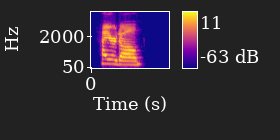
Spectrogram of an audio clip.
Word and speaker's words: Heyerdahl: Heyerdahl. I keep mispronouncing his last name. I put the D in the wrong place.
